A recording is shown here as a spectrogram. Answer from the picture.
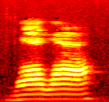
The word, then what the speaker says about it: Wawa: When I go to like CVS or like Wawa, the only 2 places.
